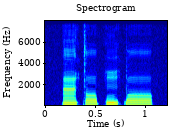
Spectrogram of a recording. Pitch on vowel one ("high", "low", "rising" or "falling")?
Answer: low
